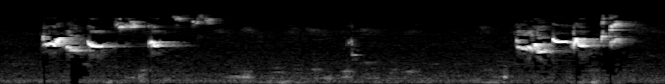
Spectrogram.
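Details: Oriental magpie-robin giving two bursts of fast, varied high warbles and whistles separated by several seconds of quiet.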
